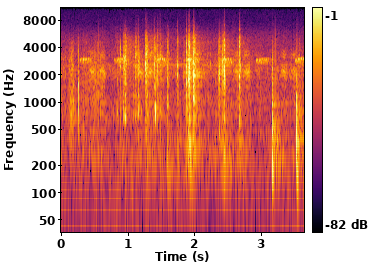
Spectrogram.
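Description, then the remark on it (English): A key jingles and scrapes in the lock of a station door as it is unlocked, making a series of sharp metallic clicks and rattles spread irregularly over a few seconds, with no voices. “Now, unlock the station door and go in ahead of me.”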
